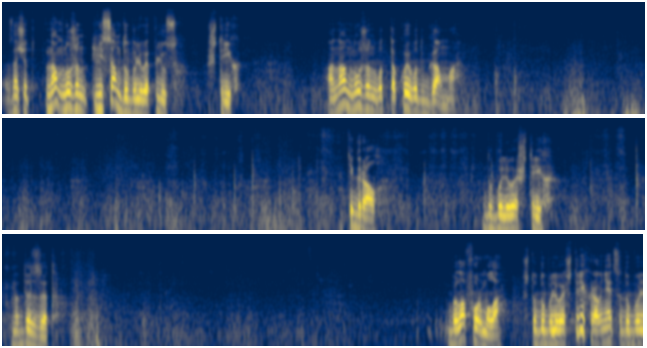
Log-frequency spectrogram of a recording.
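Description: A middle-aged man lectures in a large hall.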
